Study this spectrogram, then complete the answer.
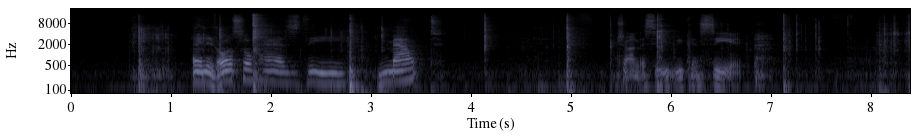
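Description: Metal tripod parts click and rattle as hands handle them.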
